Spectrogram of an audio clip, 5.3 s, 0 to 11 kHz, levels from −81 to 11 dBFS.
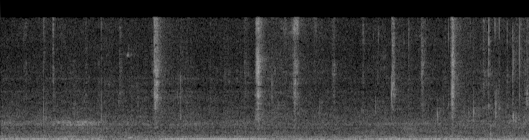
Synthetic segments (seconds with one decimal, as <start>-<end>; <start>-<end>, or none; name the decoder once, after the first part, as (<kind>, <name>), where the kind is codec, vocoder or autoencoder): none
